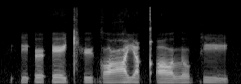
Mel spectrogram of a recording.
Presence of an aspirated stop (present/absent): present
